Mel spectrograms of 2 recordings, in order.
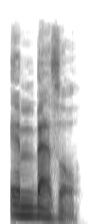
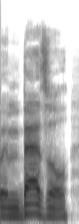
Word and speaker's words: embezzle: Embezzle. To embezzle, this verb has three syllables and the stress is on that second syllable.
